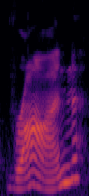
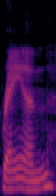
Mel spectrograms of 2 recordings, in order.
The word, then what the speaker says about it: Ran: And then we have epsilon Aerodani or Ron or Ran, however you want to pronounce that. A ran, right?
